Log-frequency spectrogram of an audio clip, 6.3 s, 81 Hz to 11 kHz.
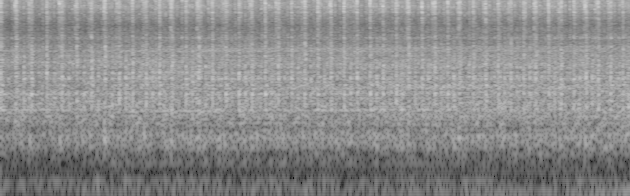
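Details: Singer Simple 3232 sewing machine sewing a wide zigzag at stitch width 5: fast, even needle ticking at a steady rate with no knocks or grinding; stitching zigzag normally.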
